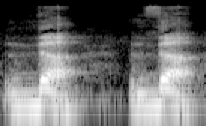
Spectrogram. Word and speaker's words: the: Geralmente você vai pronunciar como the. Esse TH no inglês, ele vai ter um som, uma mistura de D com Z, sabe? E vai ficar uma coisa meio the, certo?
